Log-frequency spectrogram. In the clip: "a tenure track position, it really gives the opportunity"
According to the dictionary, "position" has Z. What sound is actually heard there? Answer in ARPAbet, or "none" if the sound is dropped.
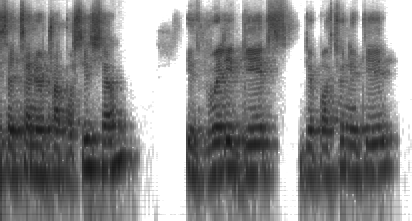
S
